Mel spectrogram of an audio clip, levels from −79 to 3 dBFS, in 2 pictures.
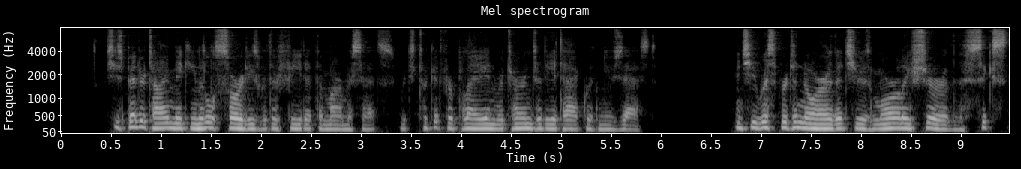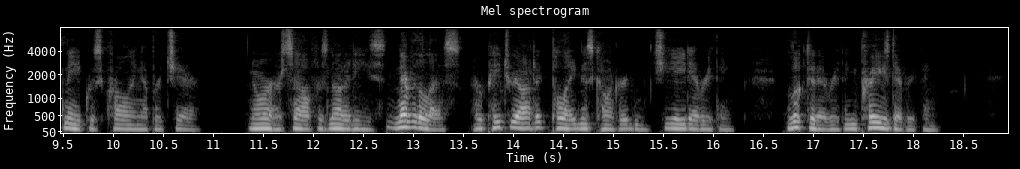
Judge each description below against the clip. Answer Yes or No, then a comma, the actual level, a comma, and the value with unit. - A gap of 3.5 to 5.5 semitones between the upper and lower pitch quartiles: No, average, 2.8 semitones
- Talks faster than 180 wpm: Yes, average, 200 wpm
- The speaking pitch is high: No, low, 135 Hz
